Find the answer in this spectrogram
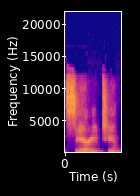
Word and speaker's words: CRE2: So we've been trying ever since then to help everyone kind of partner with us in calling it CRE2, but it's hard because we were CRE2 or Cree for so long.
